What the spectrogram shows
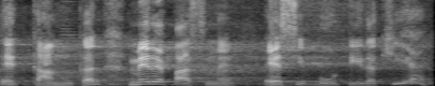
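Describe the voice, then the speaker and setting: A man voicing a calm, teasing old guru who makes mock-earnest offers in a low, slow voice. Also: heavily acted. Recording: roomy hall reverb, faint music.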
